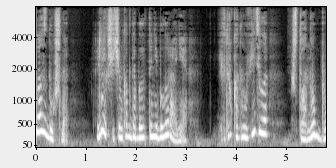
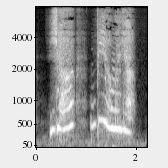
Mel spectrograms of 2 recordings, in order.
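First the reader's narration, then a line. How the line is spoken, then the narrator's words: Ecstatic shout. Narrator (Russian): закричала оно в полнейшем восторге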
